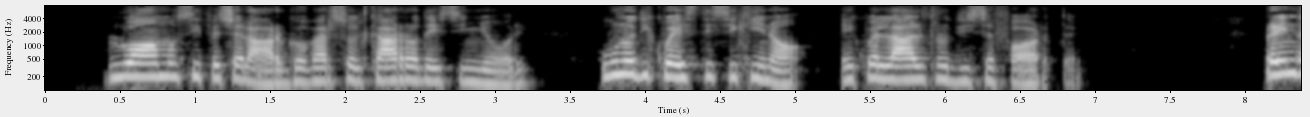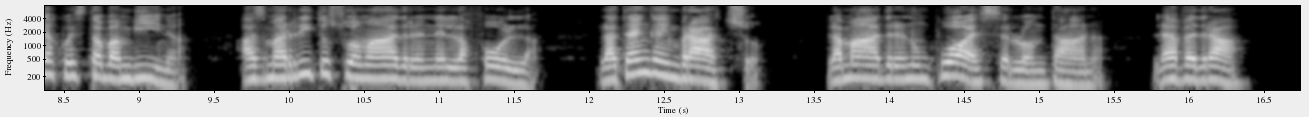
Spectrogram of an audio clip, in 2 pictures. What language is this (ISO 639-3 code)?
ita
